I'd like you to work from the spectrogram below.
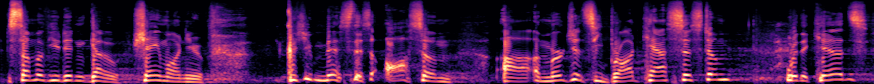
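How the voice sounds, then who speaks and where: Man, middle-aged, pastor, sermon, unhurried delivery, fairly high voice, earnest, measured. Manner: earnest, measured, with pauses and restarts.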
